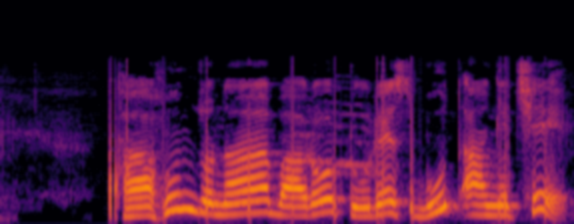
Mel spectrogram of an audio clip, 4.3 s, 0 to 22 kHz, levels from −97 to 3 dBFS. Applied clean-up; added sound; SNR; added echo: none; none; none; none.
